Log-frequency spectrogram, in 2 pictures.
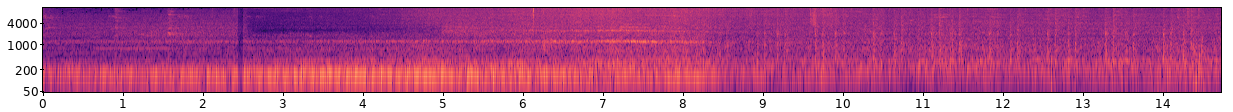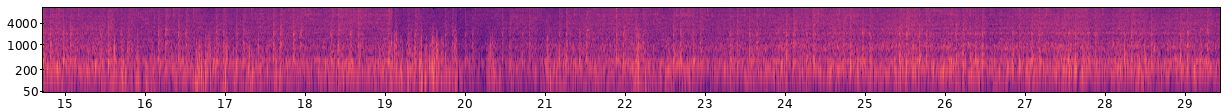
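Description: A CC 206 diesel-electric locomotive passes close at speed, its engine a loud low hum for the first eight seconds or so. Then the container flat wagons roll by, a steady rush of wheels on rail with a fast clatter over the rail joints.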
